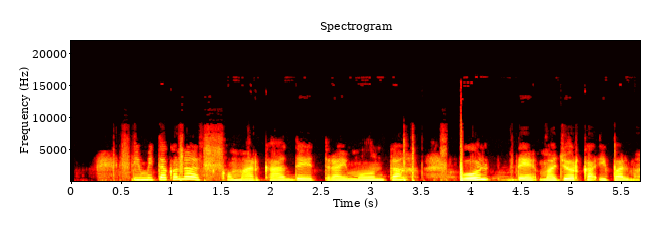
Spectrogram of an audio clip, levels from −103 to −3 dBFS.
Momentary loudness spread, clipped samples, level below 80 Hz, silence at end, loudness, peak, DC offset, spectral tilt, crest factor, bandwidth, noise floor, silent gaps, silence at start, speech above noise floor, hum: 10 LU; under 0.1%; -68 dBFS; 0 s; -18 LUFS; -2 dBFS; under 0.1%; -6.5 dB/octave; 18 dB; 8.6 kHz; -39 dBFS; none; 0.25 s; 21 dB; none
